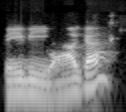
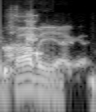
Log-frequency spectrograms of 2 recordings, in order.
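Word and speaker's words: Баба-яга: I think it's called Baby Yaga. Have you heard of Baby Yaga? not a baby Yaga. Dr. Baba Eric. Yaga. Sorry, Baba Yaga.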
